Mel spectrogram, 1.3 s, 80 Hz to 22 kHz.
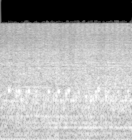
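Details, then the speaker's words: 1999 VAZ 21099, about 200,000 km, engine rebuilt at 170,000, after alternator refitted and tightened: even idle with light steady hum, no whistle or sparking from alternator; fault likely poor alternator-to-engine ground contact. "но вроде свистеть не свистит"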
